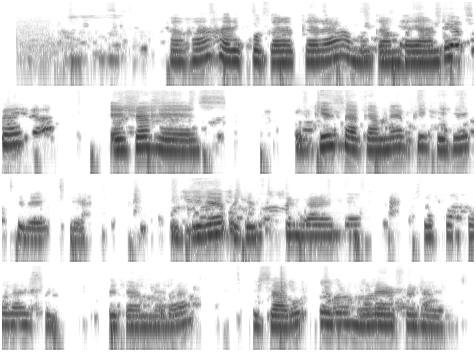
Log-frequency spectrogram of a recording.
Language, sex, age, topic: Kinyarwanda, female, 25-35, finance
